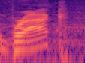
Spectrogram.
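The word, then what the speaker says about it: Bräck: pole sitter was kenny brack who has let it be known he'd like to americanize his last name pronounce the short a this year cristiano damato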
